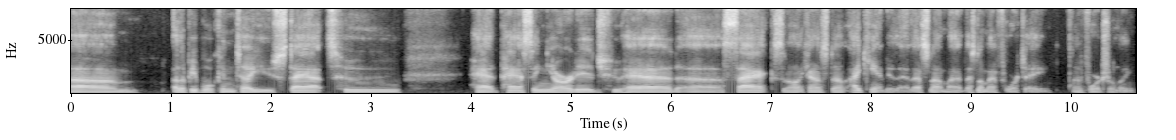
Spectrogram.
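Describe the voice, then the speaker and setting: A man with a Southern US accent and a fairly low pitch, moderate pace and fairly even intonation, in a dry, close sound with no echo on a very clean recording with a silent background. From Alabama, US South. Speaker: live streamer. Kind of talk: casual live stream chat. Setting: mobile live stream, lying down. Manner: halting, many fillers.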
